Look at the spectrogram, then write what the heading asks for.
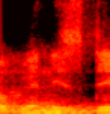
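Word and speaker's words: Wednesday: यह मिस प्रभाव से इसी तरह से वेनसडे इसमें डिप साइलेंट है तो यह बन जाएगा वेनसडे कि वे निर्दई दो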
